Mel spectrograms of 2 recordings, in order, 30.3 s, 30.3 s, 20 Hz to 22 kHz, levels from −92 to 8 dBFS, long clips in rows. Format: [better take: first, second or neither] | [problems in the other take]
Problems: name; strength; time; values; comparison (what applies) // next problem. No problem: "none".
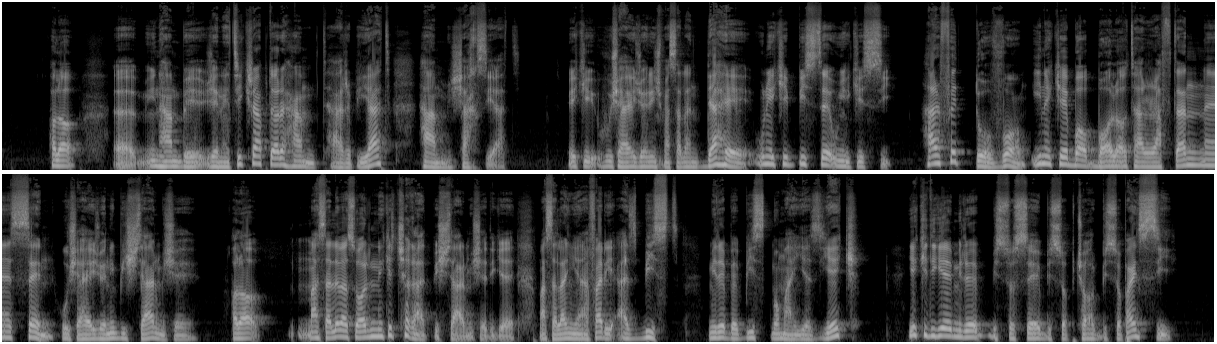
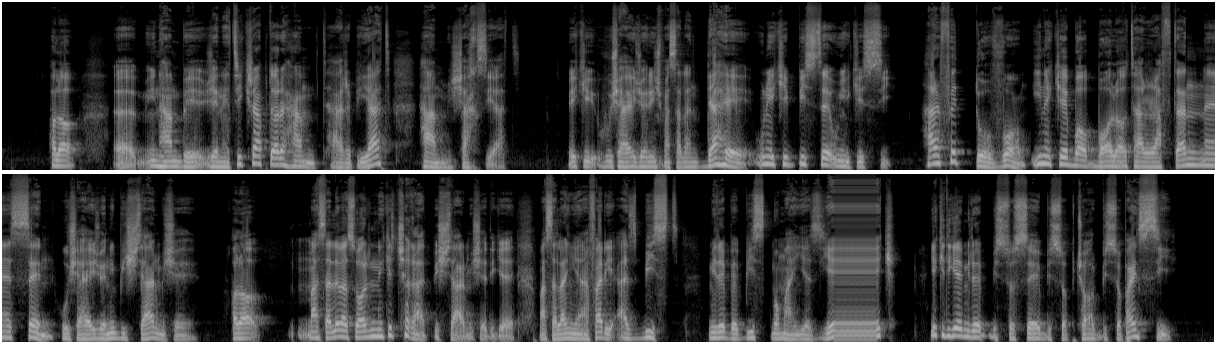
first | audio freezing; at 26 s for 0.5 s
